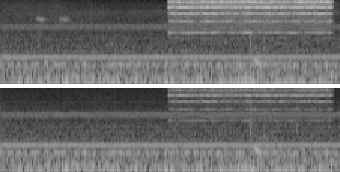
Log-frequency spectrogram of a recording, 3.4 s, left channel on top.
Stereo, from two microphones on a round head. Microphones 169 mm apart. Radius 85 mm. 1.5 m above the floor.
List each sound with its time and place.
1.7 s a bell: 70° left (ahead or behind)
